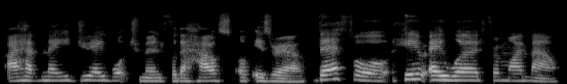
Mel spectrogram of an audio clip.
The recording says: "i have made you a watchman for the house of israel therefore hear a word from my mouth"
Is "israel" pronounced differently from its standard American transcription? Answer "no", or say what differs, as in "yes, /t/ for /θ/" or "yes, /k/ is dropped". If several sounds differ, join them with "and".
no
